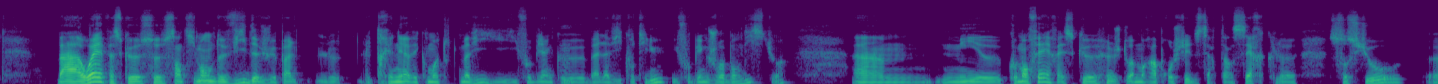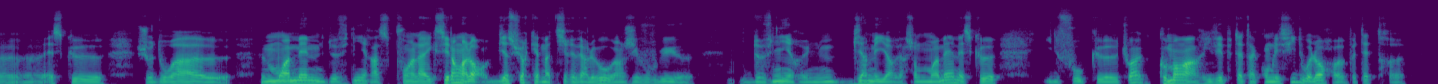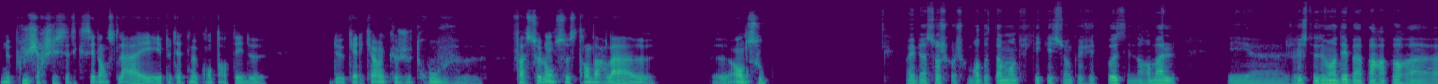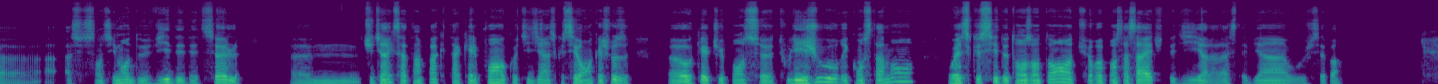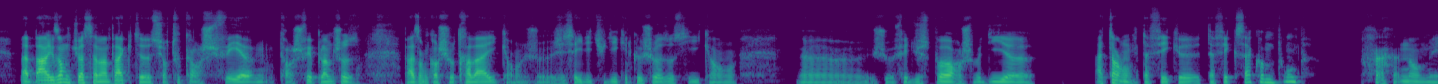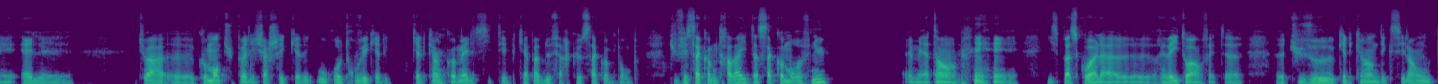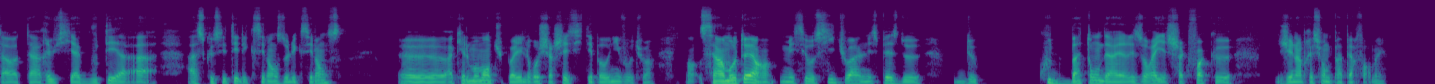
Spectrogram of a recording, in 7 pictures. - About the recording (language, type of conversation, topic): French, advice, Comment as-tu vécu la solitude et le vide après la séparation ?
- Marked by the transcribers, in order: other background noise; chuckle; chuckle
